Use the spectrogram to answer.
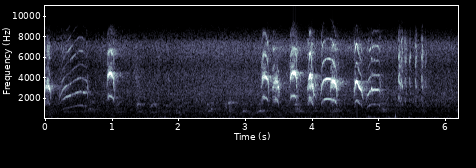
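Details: Two great kiskadees, a pair in natural surroundings, call busily: strident, buzzy arched notes with strong overtones, first singly, then in a rapid chattering burst of repeated harsh notes over faint background hiss.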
